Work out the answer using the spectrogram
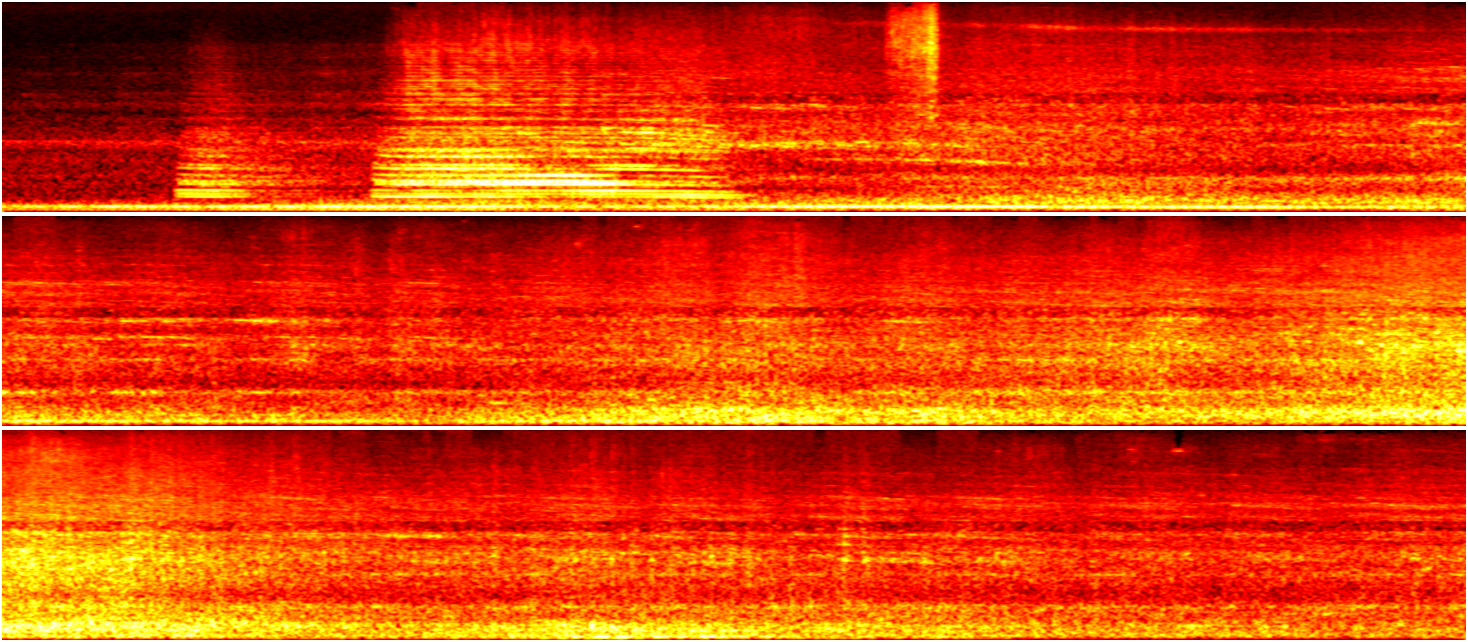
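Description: Freight train locomotive horn sounding a short blast, then a longer one, over the diesel engine's steady low drone, which fades after about ten seconds as the locomotive passes. The freight cars then rumble and clatter over the rails.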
